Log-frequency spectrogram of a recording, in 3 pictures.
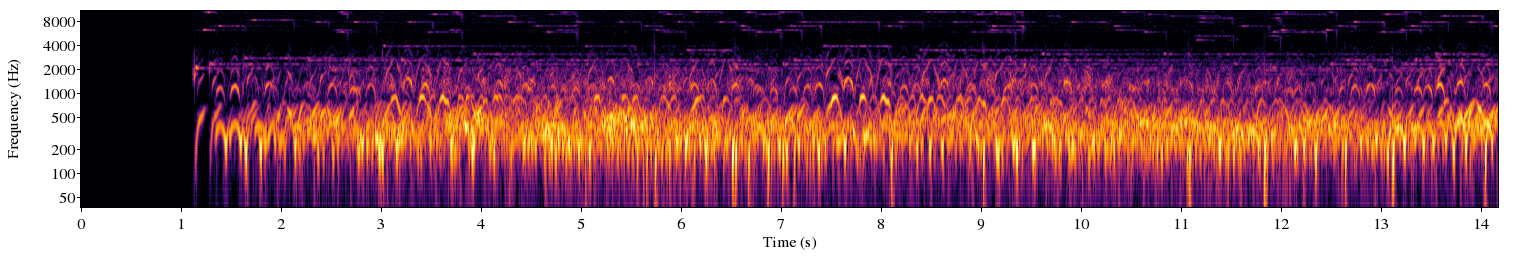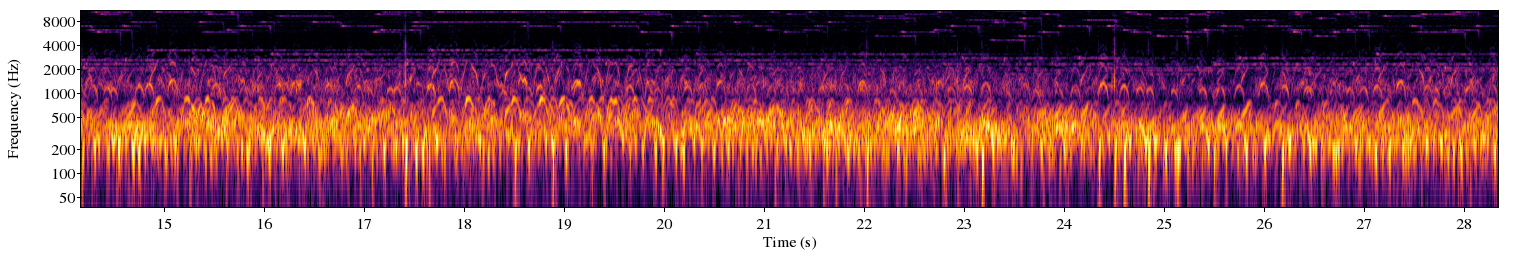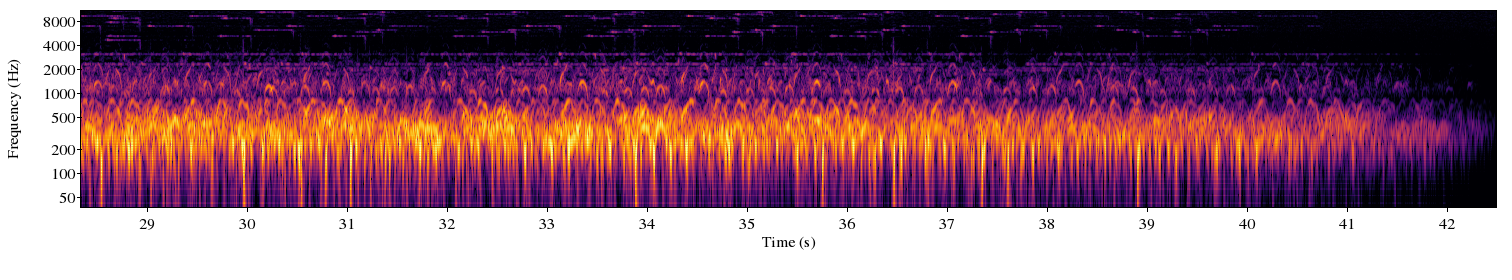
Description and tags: Magic Bubbles
Sparkling bubbles sound effect
bubbles, bubbling, fx, magic, sfx, sparkling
